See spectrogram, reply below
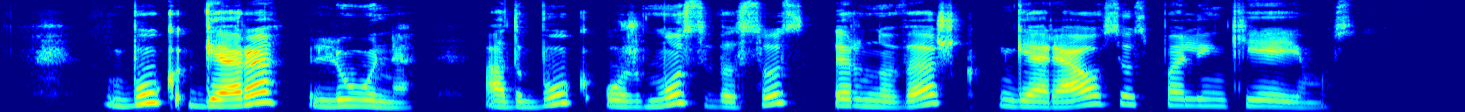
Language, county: Lithuanian, Tauragė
